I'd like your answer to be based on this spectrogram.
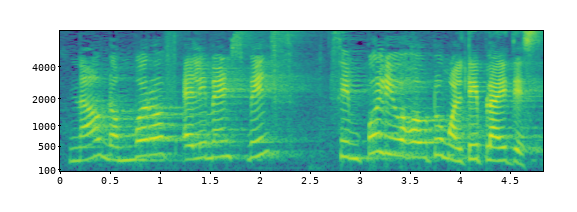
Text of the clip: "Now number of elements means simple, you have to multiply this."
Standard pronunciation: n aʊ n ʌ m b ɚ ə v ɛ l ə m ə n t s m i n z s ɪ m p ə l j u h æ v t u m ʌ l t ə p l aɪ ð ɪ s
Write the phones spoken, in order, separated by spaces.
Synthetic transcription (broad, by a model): n aʊ n ʌ m b ɚ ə f ɛ l ə m ə n t s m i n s s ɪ m p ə l j u h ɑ w t u m ʌ l t ə p l aɪ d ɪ s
